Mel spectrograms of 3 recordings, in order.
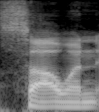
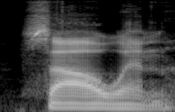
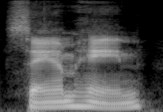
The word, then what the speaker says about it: Samhain: So they're talking about sah-win, and it says pronounced here, and you'll see the phonic way that they spell it, SOW-WIN. So sah-win, sah-win. That's the way that they would pronounce it, not Samhain.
